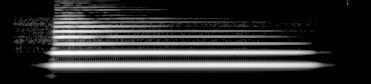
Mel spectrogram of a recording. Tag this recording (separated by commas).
Musical instrument, Music, Wind instrument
